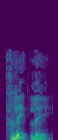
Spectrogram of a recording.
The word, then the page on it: fleetly: British English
